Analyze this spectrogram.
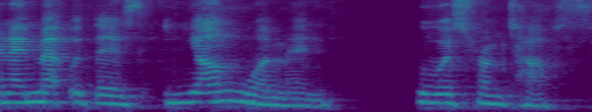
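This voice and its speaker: A woman with a medium pitch speaks in a bright, sharp tone with lively intonation. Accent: New England. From New England. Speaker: nurse practitioner and nursing professor. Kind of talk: interview.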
